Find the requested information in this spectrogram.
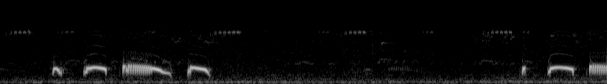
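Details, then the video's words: Spotted dove used in a bird-trapping session with a decoy, singing its strong-voiced 'kuk satu' style: clipped, hooked coos followed by a longer drawn-out coo, repeated in two bursts with a quiet gap between them. A faint high insect-like trill sounds in the background. "Permainan Tekukur Suara Besar Kuk Satu Ini Luar Biasa"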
